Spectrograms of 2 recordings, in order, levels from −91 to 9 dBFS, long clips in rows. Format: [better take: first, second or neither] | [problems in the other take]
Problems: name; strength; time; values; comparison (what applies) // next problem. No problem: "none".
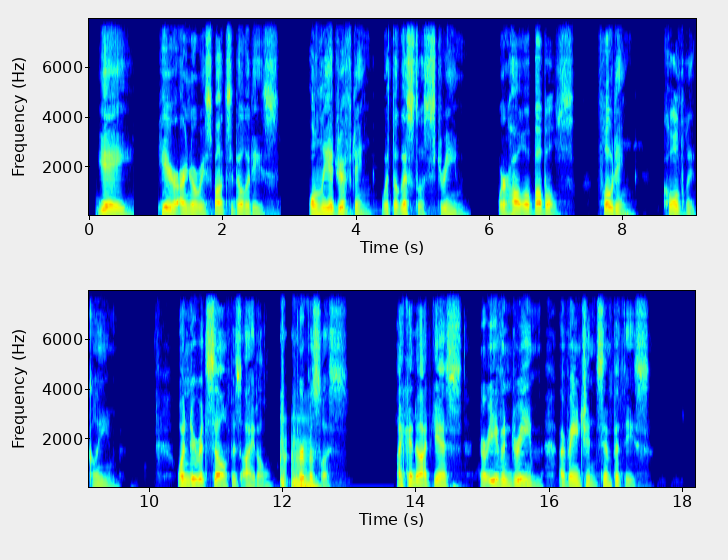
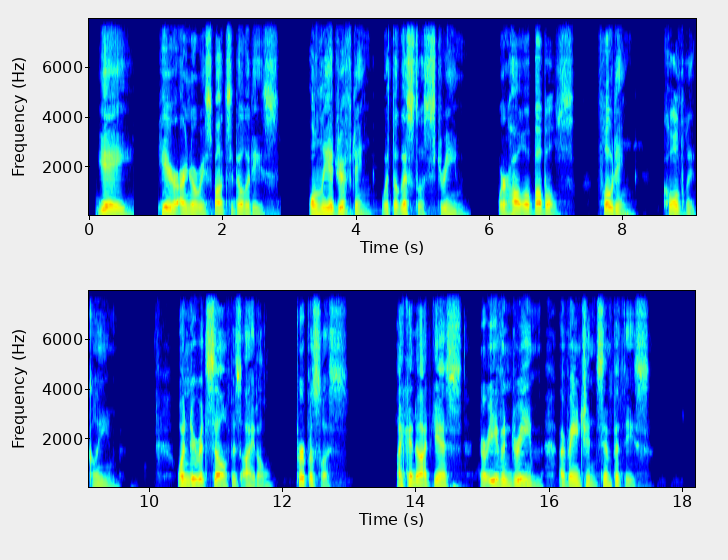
second | background sound (Cough); 5 dB below the speech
